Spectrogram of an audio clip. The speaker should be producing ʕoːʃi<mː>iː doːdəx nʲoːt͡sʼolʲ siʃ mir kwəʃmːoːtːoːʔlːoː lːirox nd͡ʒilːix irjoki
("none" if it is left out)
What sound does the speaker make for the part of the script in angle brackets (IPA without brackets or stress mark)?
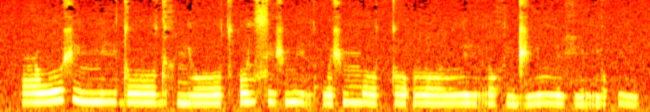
nː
